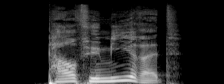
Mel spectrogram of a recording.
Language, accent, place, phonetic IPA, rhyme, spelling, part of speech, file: German, Germany, Berlin, [paʁfyˈmiːʁət], -iːʁət, parfümieret, verb, De-parfümieret.ogg
- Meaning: second-person plural subjunctive I of parfümieren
